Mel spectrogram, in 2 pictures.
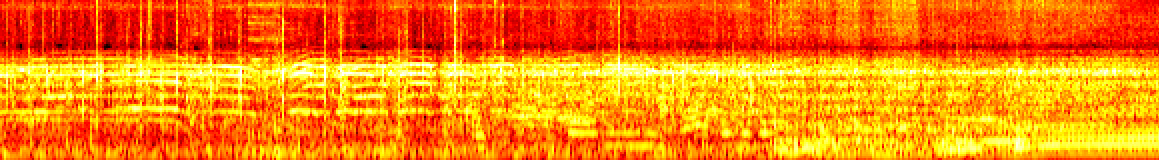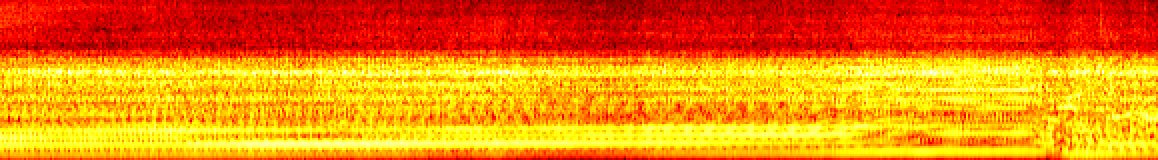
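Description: Portable fire pump engine revving up about five seconds in, then running hard at a steady high pitch that creeps slowly upward as it pushes water through two charged hose lines; its pitch drops sharply near the end. Before the engine comes up, spectators shout and cheer.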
